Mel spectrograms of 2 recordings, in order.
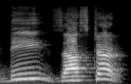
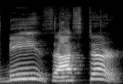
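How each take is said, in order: Both takes have the same delivery.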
